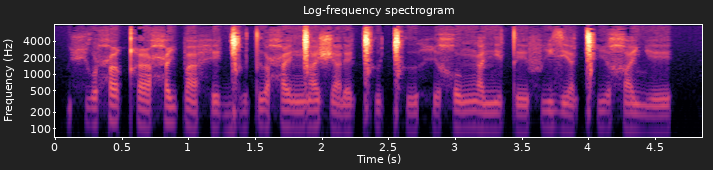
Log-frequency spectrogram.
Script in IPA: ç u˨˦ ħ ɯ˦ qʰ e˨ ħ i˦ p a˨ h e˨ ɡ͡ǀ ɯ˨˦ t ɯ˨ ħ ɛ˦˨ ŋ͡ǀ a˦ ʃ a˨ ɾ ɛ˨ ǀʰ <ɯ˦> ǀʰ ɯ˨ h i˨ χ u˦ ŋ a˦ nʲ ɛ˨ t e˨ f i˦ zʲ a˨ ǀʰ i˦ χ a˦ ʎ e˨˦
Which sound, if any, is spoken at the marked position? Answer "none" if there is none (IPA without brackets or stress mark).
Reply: ɯ˦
